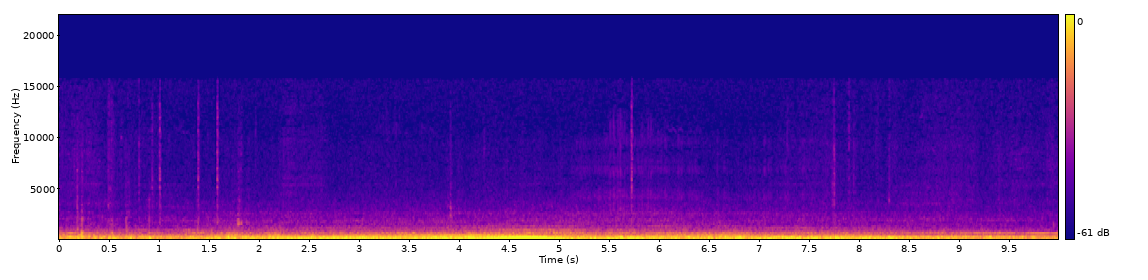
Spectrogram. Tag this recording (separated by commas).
Microwave oven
